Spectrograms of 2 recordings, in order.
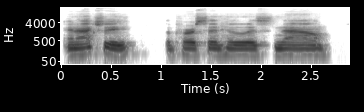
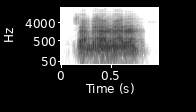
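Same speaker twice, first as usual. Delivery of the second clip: distorted robotic call audio; garbled digital voice; faster than usual. Real, not acted. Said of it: "you just started doing it. It's weird".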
